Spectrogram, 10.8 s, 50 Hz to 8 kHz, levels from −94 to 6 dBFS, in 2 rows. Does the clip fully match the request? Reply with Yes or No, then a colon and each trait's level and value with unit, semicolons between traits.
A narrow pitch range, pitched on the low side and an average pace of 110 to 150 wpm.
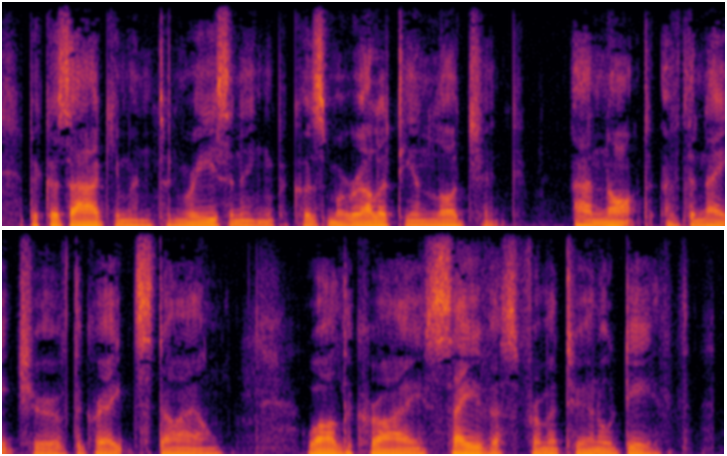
Yes: narrow, 2.2 semitones; low, 100 Hz; average, 140 wpm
